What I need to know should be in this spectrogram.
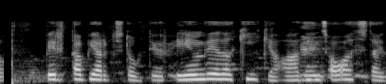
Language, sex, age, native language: Icelandic, male, 13, Icelandic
